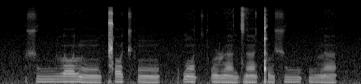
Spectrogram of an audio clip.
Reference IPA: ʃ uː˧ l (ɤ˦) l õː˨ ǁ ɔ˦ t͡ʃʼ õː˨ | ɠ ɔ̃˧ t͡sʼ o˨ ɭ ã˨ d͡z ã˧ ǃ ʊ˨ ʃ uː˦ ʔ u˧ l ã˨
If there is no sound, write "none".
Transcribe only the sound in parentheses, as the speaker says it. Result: ɔ˦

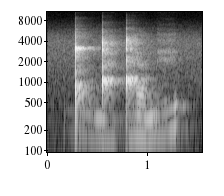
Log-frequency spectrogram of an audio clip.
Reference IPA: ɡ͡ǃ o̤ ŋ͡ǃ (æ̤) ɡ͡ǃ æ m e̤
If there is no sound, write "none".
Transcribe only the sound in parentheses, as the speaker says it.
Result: æ̤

